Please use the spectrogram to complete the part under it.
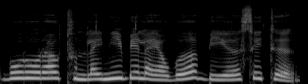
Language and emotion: Bodo, neutral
